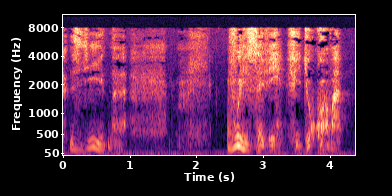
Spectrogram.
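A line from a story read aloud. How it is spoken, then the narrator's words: Dull, muffled voice. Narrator (Russian): сказал глухо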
